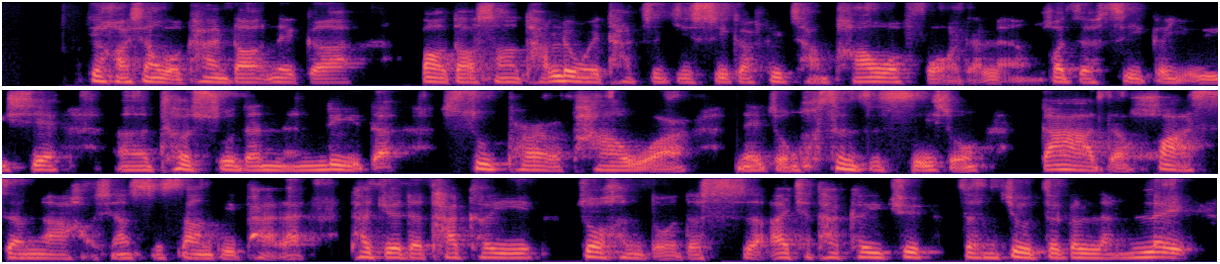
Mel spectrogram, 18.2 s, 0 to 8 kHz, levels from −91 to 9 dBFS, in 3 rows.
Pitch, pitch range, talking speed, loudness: 155 Hz, 145-165 Hz, 330 characters per minute, -22 LUFS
